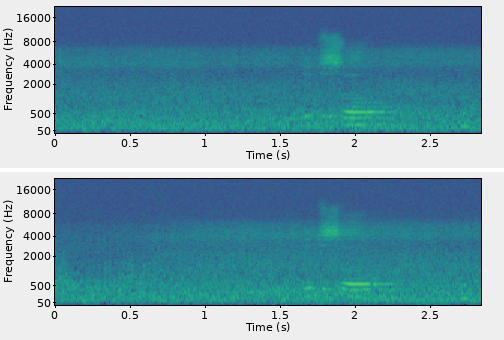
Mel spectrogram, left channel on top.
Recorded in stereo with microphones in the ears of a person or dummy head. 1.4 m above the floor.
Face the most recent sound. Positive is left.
turn(degrees=-10)  # may be behind; listen again after turning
